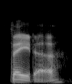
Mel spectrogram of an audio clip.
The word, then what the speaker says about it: theta: and so this is a greek letter so theta that's how you kind of draw it it's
